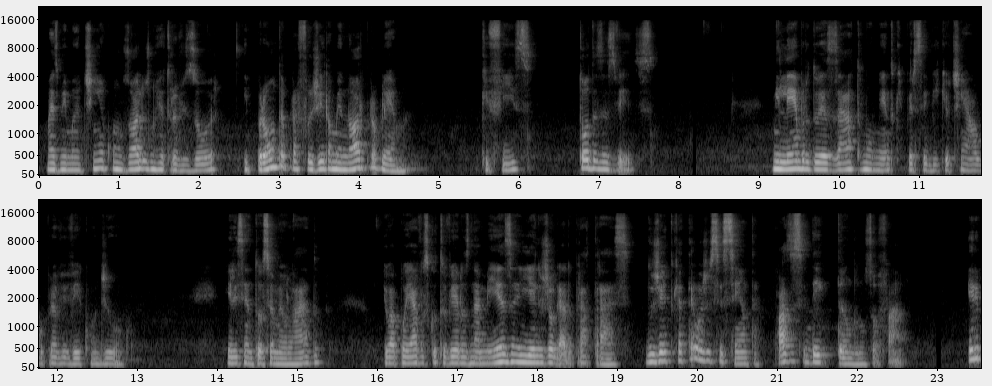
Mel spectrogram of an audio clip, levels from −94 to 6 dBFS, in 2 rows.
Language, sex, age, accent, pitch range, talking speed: Portuguese, female, 30-49, Brazilian, 145-190 Hz, 170 wpm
